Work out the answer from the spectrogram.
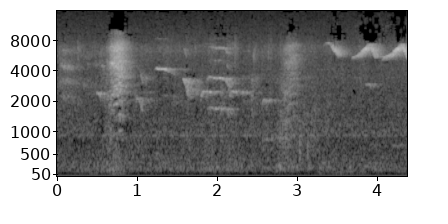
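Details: Plush-crested jay in courtship phase, a wild bird. Varied calls: a loud burst near the start, scattered short whistled and chattering notes, then a run of rising, slurred high notes at the end, over steady background hiss.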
